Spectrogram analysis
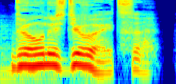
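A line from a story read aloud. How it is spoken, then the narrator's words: Breathed out. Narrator (Russian): выдохнул полковник Харрисон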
